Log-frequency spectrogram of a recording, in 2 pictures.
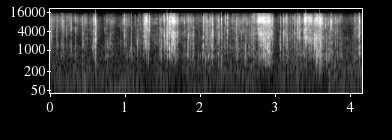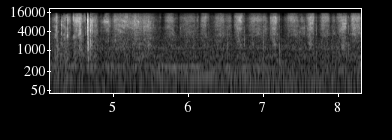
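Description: A trading-card pack wrapper being torn open and crinkled by hand: a dense run of crackles, loudest in the first four seconds or so, then quieter handling.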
